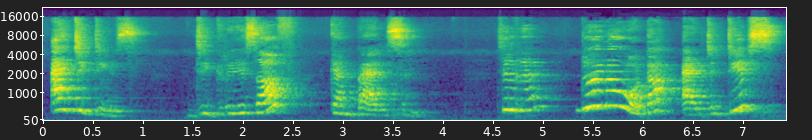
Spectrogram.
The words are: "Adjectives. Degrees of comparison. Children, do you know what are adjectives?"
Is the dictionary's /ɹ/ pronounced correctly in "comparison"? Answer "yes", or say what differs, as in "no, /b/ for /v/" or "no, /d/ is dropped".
yes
